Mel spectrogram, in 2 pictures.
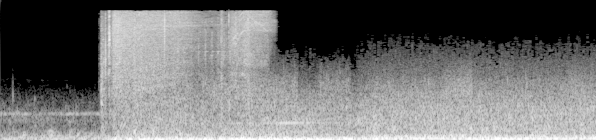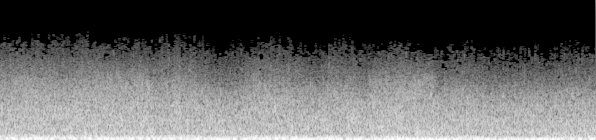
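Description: A small submarine's engine hums low and steady under water.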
